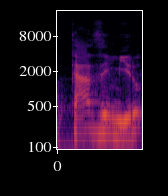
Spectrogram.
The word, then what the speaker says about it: Casemiro: porque tem diferença né uma é Casemiro e o outro é Casimiro assim você tomar um cuidado na hora de pronunciar você e ouvir também você consegue sentir a diferença uma eu Casemiro eu vou até Casimiro um andando ele chegou muito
